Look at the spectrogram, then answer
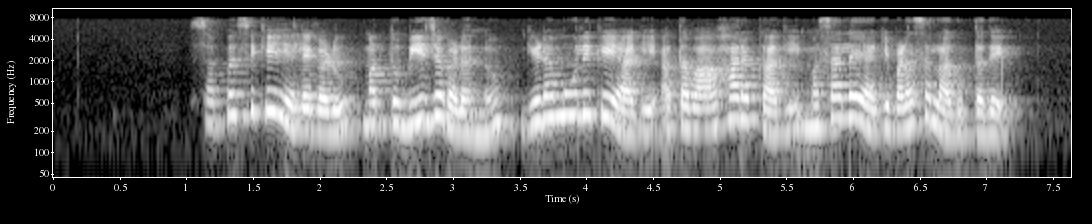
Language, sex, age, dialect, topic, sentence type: Kannada, female, 31-35, Coastal/Dakshin, agriculture, statement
